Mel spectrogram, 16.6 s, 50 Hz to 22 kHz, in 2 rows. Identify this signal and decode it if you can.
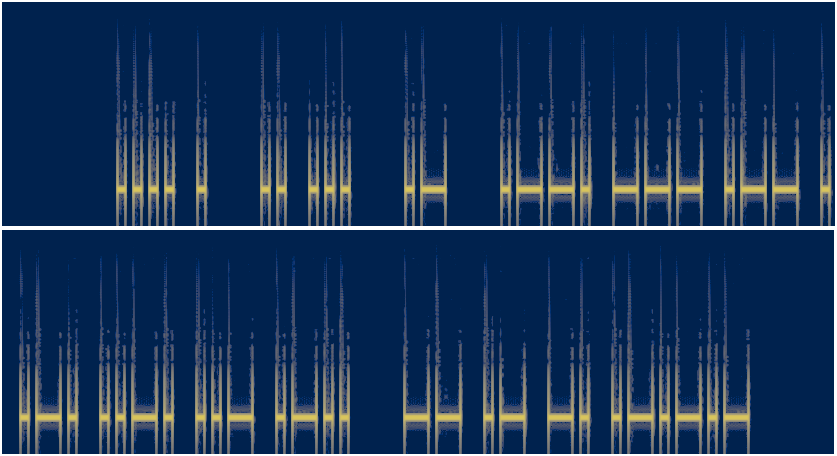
Morse code, heard as a keyed tone, about 14 wpm, 700 Hz. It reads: HE IS A POWERFUL MAN.
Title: Sentences from Top 1300 Words 15wpm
